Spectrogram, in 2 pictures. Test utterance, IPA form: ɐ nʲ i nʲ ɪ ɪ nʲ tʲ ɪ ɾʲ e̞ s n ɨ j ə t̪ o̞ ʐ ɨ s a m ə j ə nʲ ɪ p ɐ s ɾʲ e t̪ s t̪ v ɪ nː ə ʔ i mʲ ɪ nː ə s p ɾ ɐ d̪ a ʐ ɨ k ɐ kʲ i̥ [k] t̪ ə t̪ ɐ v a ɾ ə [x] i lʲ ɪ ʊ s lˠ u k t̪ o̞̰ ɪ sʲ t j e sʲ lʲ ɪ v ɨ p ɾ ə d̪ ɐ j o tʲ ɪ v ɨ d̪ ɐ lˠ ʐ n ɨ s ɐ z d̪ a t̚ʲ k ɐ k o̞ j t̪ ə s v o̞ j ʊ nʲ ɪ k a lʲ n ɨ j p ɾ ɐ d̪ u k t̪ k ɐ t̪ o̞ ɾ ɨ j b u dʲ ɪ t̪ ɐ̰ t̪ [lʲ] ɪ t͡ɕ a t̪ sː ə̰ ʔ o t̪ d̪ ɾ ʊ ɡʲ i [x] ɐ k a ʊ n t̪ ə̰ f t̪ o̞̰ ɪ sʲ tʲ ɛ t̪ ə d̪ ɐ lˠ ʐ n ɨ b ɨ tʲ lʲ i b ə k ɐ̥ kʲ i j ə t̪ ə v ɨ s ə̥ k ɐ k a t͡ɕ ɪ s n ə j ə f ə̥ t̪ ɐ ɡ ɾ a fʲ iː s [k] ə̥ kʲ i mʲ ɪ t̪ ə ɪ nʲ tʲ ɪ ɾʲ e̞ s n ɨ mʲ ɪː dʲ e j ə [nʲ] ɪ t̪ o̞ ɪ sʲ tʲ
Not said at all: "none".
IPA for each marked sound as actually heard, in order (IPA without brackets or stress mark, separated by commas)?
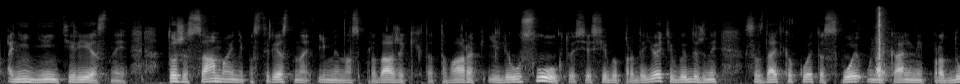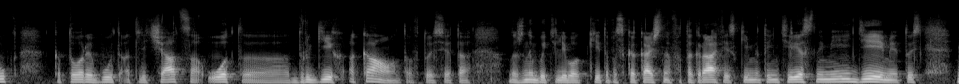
x, f, lʲ, x, k, mʲ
